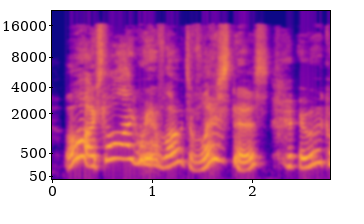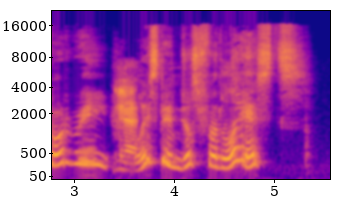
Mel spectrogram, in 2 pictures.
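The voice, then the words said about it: Imitates another person's voice. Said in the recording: “I'll do my Dave impression of what Dave said ... Can't do a southern accent ... Thank you for the slightly and completely unoffensive impression of ... Me.”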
